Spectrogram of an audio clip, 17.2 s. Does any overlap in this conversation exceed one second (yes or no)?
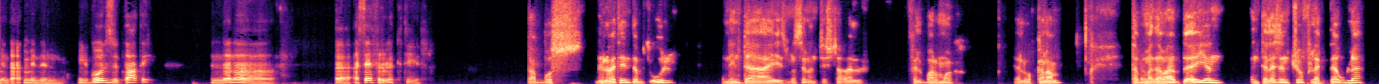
no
